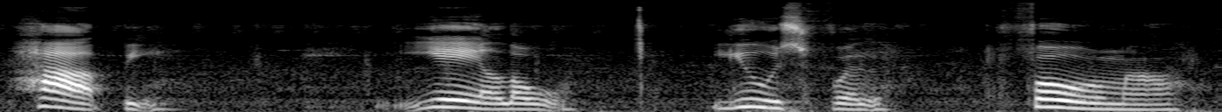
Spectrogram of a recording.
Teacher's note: Kalau dia adjektif terdiri dari 2 suku kata, maka yang ditekan adalah silabel yang pertamanya. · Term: first syllable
